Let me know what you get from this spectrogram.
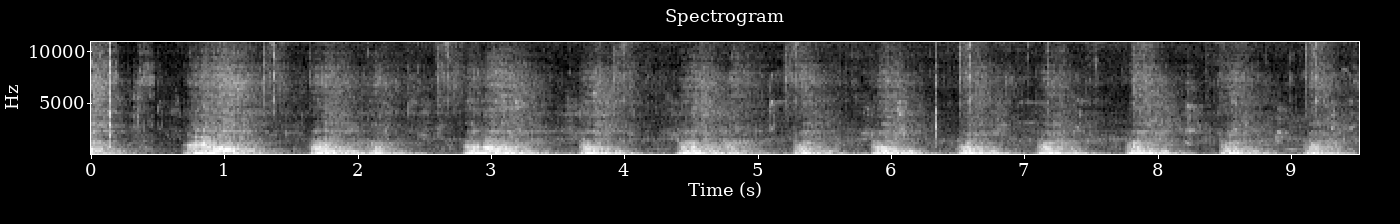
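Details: Barbary lion in a Czech zoo at Olomouc, roaring in a series of short, deep grunting pulses, about ten heavy huffs at roughly one-second intervals, each strong and throaty.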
